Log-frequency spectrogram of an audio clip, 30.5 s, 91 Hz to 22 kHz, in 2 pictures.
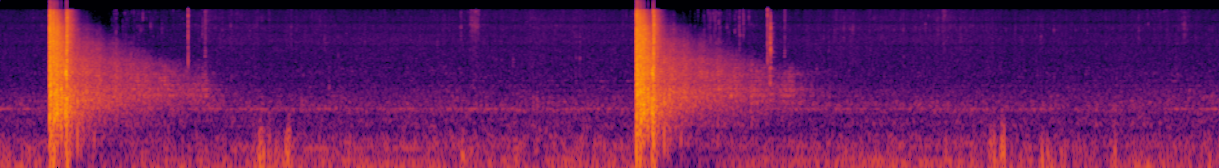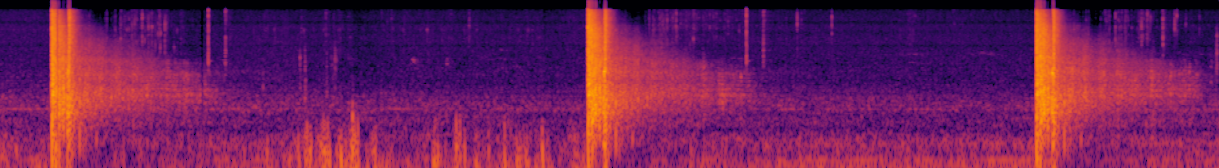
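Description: FN 509 9mm semi-automatic pistol firing 115-grain full-metal-jacket rounds in slow, deliberate single shots: five shots about six to eight seconds apart. Each shot is a sharp crack followed by an echo that dies away over about two seconds.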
